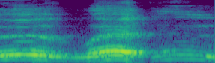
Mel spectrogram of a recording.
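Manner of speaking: pretentious, showy, affected ooh. Mocking people who put on airs: imitating affected airs. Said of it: "put on these airs".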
